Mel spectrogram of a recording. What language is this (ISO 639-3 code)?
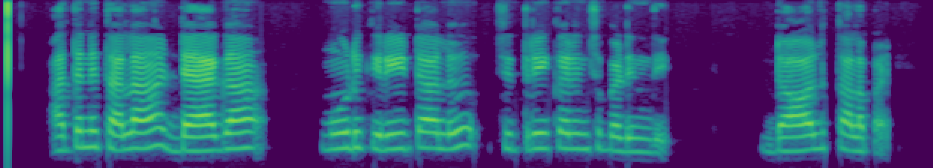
tel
